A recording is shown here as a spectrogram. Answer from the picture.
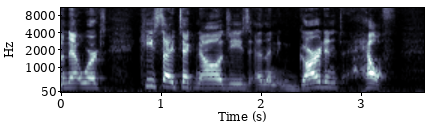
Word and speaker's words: Guardant: keysight technologies and then guardant health should be like Guardian health but it's gardened health apparently GH guess for the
